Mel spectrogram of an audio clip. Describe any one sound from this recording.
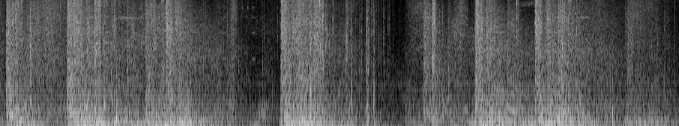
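Heavy rifle shots boom one after another, each with a rumbling tail.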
